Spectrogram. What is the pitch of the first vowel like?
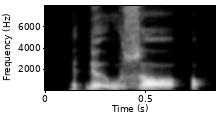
rising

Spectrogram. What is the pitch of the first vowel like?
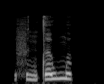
low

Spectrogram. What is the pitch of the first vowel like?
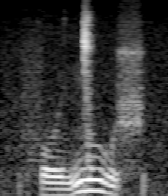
low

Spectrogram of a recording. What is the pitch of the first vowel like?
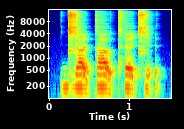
falling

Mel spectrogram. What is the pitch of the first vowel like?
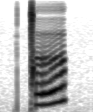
rising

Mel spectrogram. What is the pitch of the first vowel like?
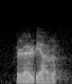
high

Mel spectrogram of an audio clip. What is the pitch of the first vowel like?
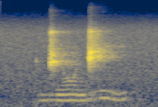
low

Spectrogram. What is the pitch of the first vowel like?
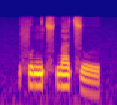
high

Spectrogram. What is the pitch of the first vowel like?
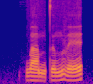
low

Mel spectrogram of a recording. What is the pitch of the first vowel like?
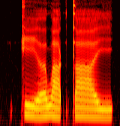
low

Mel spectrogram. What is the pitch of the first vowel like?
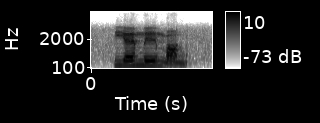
high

